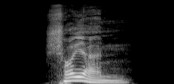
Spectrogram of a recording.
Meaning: 1. to scrub, scour (wash by rubbing with force) 2. to chafe, fret (to wear or hurt by rubbing) 3. to rub (oneself or a body part) on something 4. to slap
- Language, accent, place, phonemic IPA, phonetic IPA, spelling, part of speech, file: German, Germany, Berlin, /ˈʃɔʏ̯əʁn/, [ˈʃɔʏ̯.ɐn], scheuern, verb, De-scheuern.ogg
